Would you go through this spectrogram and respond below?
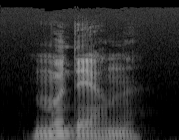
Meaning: modern
- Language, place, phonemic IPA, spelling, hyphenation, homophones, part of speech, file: French, Paris, /mɔ.dɛʁn/, moderne, mo‧derne, modernes, adjective, Fr-moderne.ogg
